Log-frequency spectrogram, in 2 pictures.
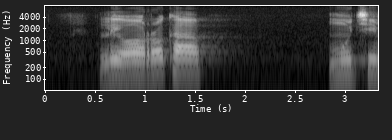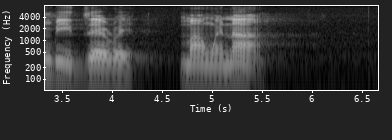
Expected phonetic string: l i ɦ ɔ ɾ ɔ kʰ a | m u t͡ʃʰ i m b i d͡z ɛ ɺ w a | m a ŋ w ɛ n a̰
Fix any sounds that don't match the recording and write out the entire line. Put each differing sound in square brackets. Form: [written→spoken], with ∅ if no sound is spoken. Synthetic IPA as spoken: l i ɦ ɔ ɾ ɔ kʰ a | m u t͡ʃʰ i m b i d͡z ɛ ɺ w [a→ɛ] | m a ŋ w ɛ n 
